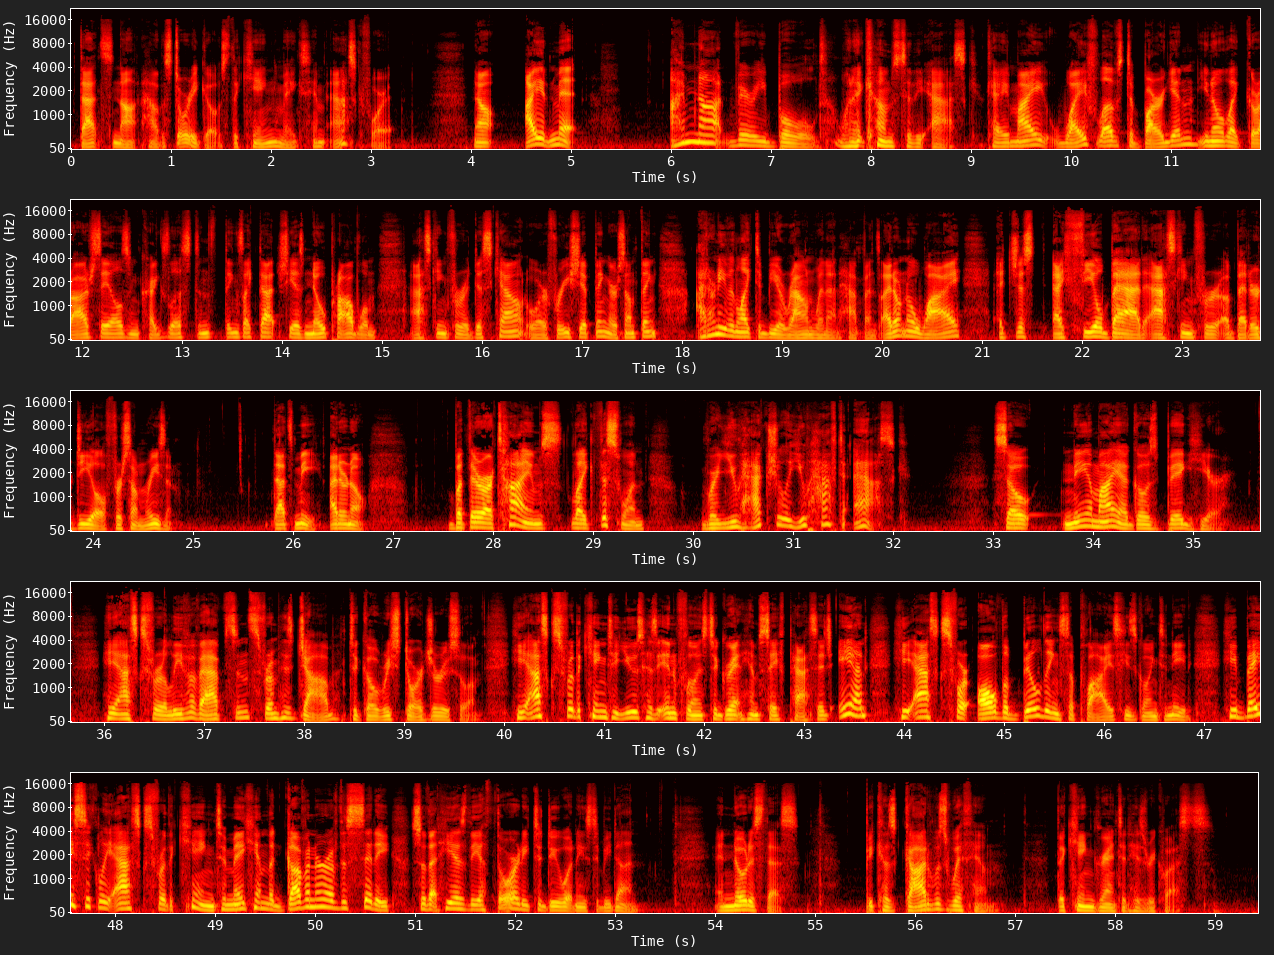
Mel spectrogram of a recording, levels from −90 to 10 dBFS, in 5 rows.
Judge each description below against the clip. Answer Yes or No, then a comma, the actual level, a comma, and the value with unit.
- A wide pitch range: No, average, 4.4 semitones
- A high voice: No, low, 115 Hz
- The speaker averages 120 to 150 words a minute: No, average, 190 wpm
